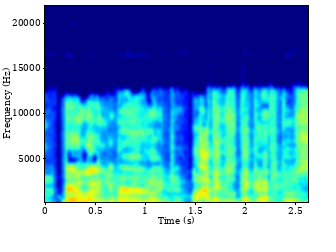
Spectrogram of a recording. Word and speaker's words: Uberlândia: Ele que pois é para você conseguir pronunciar igual os locais. Ah, sim. Uberlândia.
